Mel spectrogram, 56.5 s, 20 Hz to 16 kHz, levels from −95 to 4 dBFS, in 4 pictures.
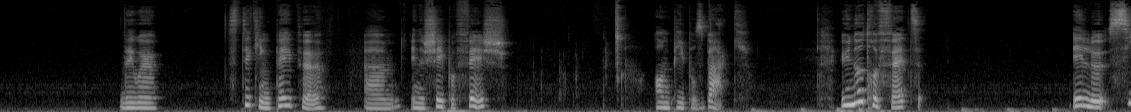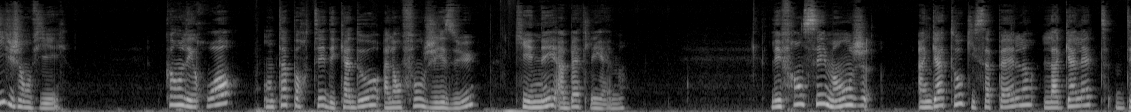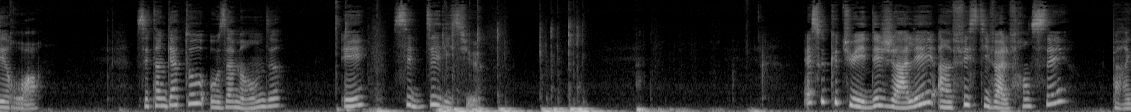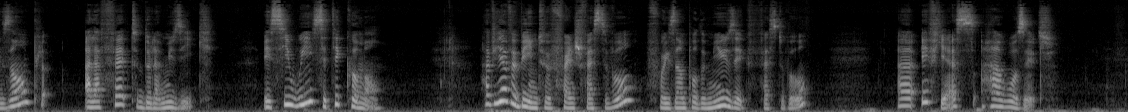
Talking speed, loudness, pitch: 100 wpm, -35 LUFS, 175 Hz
